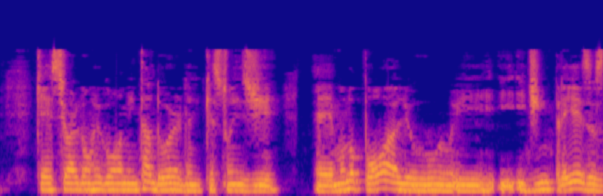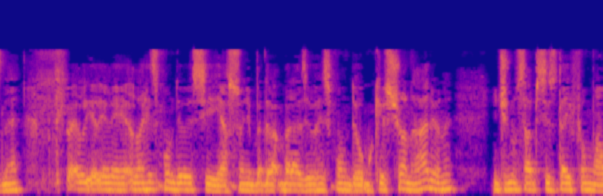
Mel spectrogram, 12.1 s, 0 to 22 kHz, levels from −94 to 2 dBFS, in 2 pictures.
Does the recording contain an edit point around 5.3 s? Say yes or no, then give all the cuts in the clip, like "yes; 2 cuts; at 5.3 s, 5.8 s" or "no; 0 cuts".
no; 2 cuts; at 6.7 s, 9.7 s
